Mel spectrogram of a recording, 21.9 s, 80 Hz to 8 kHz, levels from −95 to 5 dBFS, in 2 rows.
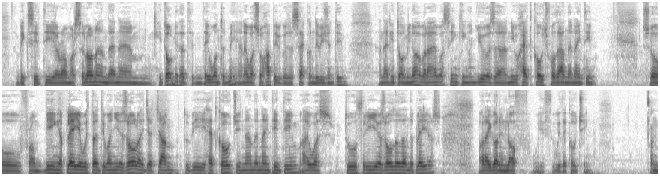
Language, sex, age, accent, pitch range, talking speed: Swedish, male, 30-49, Spanish, 100-115 Hz, 230 wpm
